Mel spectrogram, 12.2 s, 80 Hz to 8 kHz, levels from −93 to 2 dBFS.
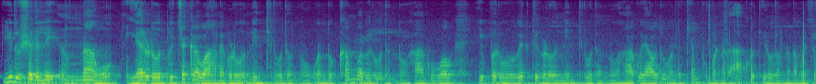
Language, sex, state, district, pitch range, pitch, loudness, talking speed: Kannada, male, Karnataka, Shimoga, 105-115 Hz, 105 Hz, -20 LUFS, 110 wpm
